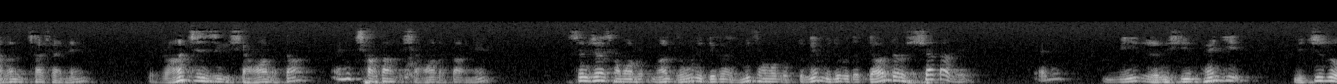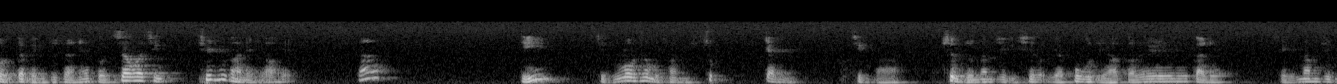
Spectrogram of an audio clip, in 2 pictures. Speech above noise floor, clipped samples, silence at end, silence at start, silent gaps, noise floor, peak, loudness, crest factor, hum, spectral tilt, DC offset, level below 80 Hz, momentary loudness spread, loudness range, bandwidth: 25 dB; under 0.1%; 0 s; 0 s; none; -49 dBFS; -4 dBFS; -24 LUFS; 22 dB; none; -6.5 dB/octave; under 0.1%; -50 dBFS; 17 LU; 5 LU; 8 kHz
